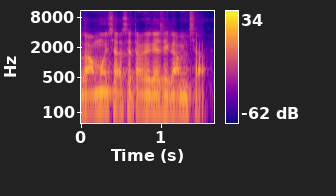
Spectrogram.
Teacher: শব্দের আদি স্বরে শাসাঘাত পড়ায় মধ্যবর্তী স্বর কোন কোন ক্ষেত্রে লুপ্ত হয়েছে যেমন ধরো গামছা আসলে এটা ছিল গামোছা সেটা হয়ে গেছে গামছা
